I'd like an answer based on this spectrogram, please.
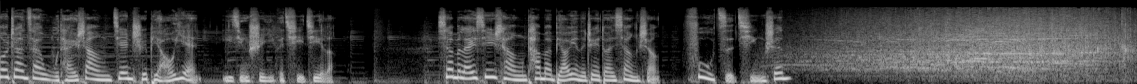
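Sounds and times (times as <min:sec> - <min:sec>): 
speech: 0:00.0 - 0:03.4, 0:04.4 - 0:08.0
audience applause after a comic crosstalk stage performance: 0:07.9 - 0:11.3.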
